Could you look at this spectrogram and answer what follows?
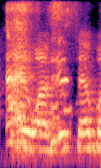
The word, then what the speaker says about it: Aiwanose: I'm trying to get the Aiwanose, but don't worry, it's fine. Even Nigerians don't get the pronunciation of my name.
